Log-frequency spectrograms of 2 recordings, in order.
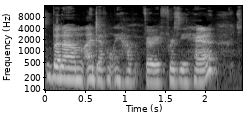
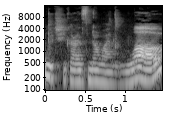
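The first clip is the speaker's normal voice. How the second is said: sarcastic, clearly not meaning it. Showing viewers a little sachet in the box: sarcastic tone. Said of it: "Being sarcastic there".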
